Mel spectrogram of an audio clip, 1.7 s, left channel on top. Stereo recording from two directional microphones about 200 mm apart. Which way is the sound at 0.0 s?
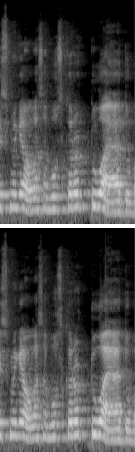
35° right (ahead or behind).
